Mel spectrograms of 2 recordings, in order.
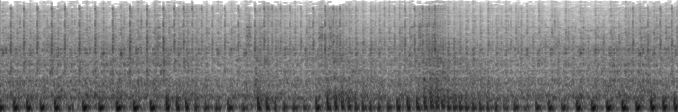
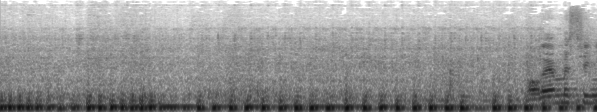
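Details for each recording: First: Yamaha Vega ZR (Vega RR) small single-cylinder motorcycle idling with throttle blips: rough, rapid clattery beat rising and falling with revs; mechanic suspects worn cam chain rattle, to be confirmed by opening the timing cover; cam chain replacement. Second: Yamaha Vega ZR after replacing the cam chain (kamrat) for a rough-engine complaint: even, steady low idle thump, clean regular beat, no ticking or chain rattle; smooth like a new engine, normal idle.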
